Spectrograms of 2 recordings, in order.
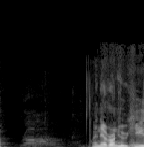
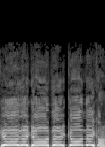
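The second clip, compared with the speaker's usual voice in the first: put-on high, loud wailing kid; wailing child; 10 dB louder than usual. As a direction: wail it like a heartbroken boy. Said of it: "And my son's like".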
